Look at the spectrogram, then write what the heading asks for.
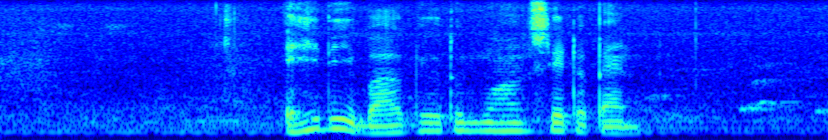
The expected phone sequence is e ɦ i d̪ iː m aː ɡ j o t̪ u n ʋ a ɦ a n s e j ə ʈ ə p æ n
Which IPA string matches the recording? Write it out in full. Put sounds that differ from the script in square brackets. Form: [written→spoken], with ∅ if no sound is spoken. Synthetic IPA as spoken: e ɦ i d̪ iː [m→b] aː ɡ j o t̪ u n ʋ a ɦ a n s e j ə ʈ ə p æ n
